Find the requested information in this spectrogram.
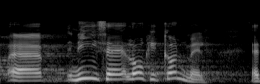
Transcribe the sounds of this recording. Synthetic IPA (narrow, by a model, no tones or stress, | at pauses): niːse̞ːlo̞ːɡ̥ikːˑonmḛjl | e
